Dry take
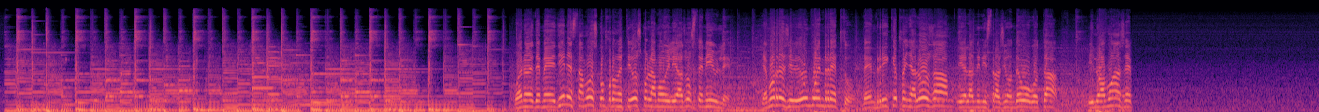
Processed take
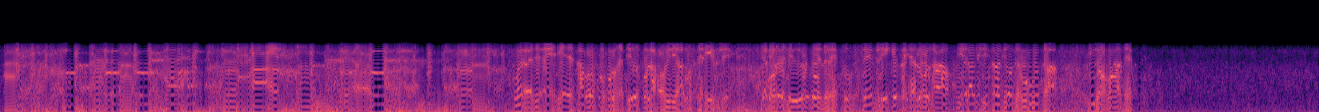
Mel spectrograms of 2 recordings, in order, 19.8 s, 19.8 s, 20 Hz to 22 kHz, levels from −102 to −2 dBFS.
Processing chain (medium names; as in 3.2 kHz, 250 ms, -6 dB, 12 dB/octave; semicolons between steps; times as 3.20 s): tilt EQ +3 dB/octave; comb 0.8 ms, depth 33%; in parallel at +3 dB: compression 8:1, threshold -39 dBFS, peak gain reduction 14 dB; on the sum: short-mantissa float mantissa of 2-bit; wide varispeed 1.5×; one-sided clip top -17.5 dBFS, bottom -13 dBFS; plain phase-vocoder stretch 1.5×; frequency shift -230 Hz; tape echo 250 ms, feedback 62%, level -17 dB, low-pass 1.4 kHz; LPC vocoder at 8 kHz pitch kept; trim -5.5 dB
